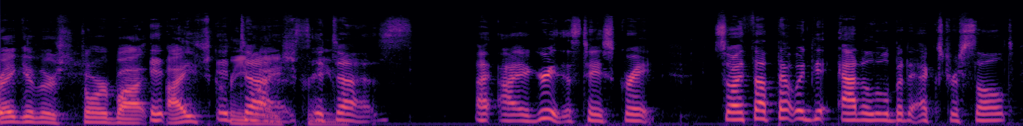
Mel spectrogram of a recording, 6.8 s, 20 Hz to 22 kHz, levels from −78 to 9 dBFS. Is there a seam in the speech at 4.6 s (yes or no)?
yes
